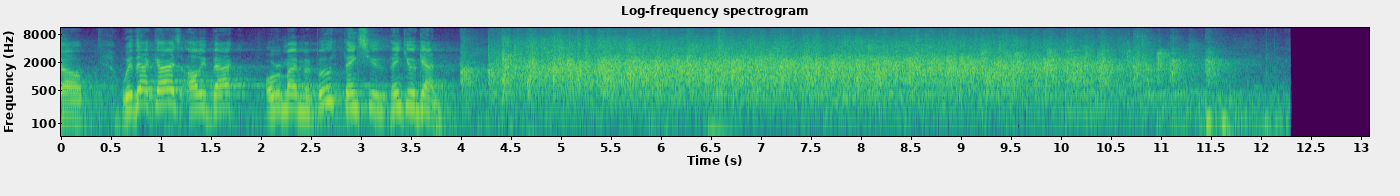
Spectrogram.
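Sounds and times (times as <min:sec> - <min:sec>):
audience applauding: 0:04.0 - 0:12.2.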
